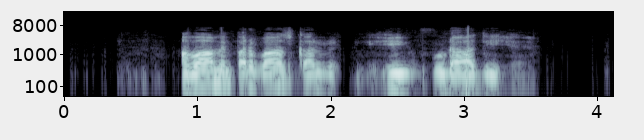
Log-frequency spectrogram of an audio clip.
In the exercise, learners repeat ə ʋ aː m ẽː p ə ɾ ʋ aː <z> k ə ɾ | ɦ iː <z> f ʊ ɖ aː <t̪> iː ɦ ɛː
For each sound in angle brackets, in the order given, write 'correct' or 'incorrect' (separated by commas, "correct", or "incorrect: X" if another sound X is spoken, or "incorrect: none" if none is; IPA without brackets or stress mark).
correct, incorrect: none, incorrect: d̪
